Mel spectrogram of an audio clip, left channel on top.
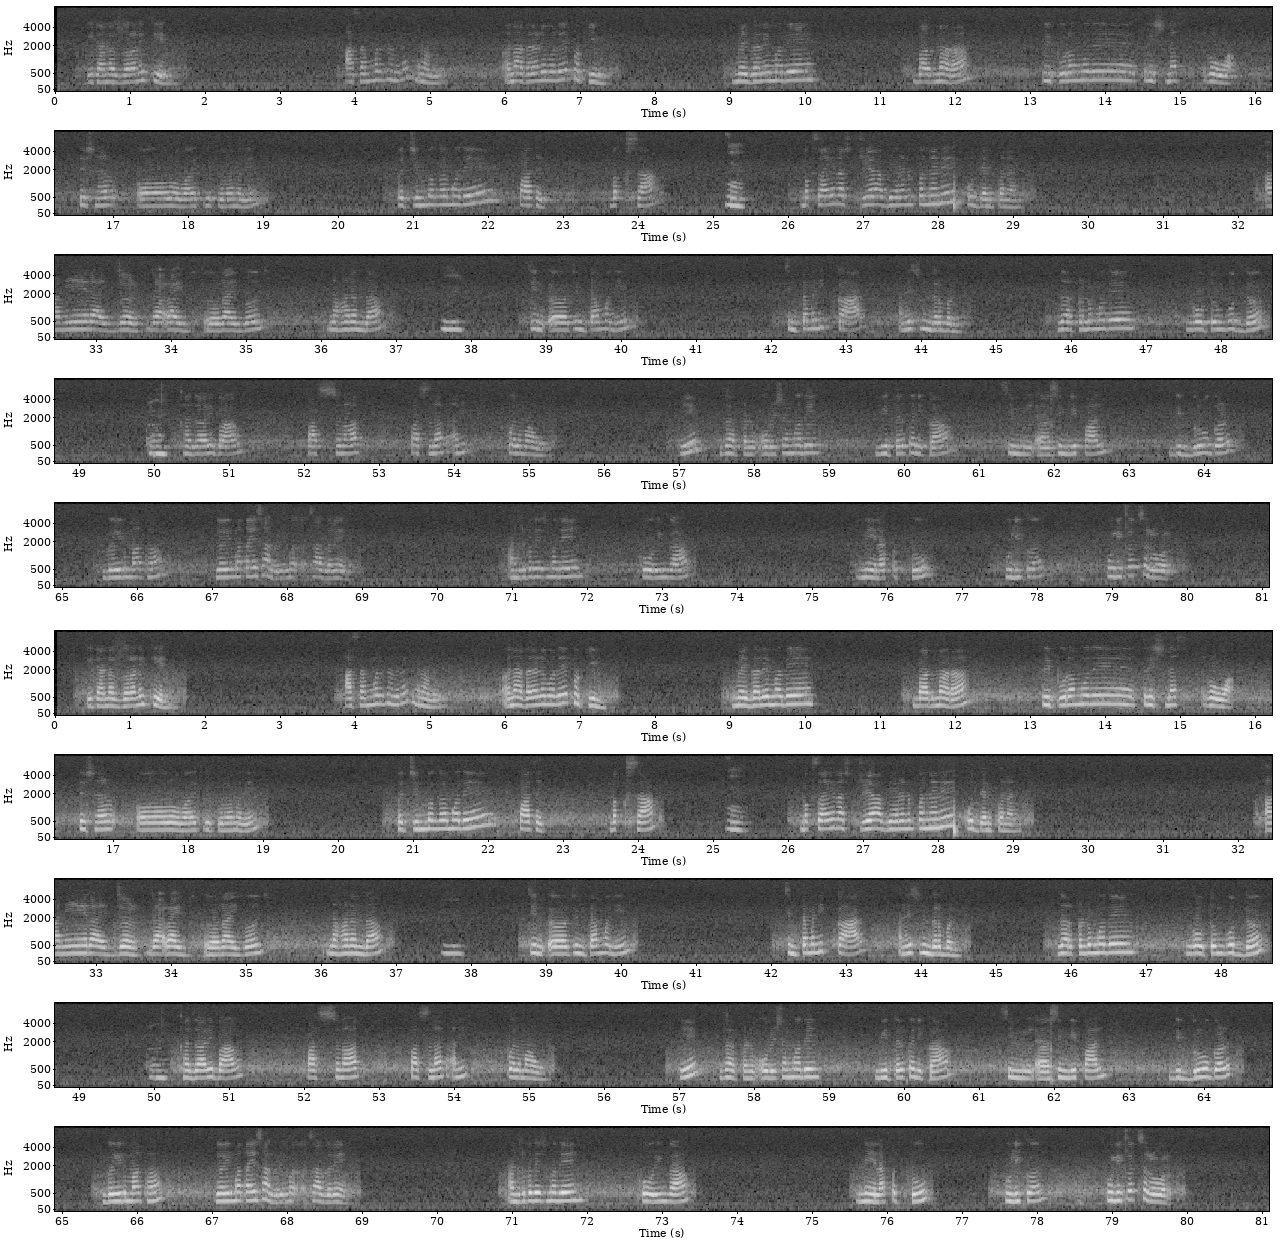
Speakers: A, on the right; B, on the left.
A: इटानगर आणि केन आसाममध्येध्ये झालं काय हनॉले नागालँडमध्येध्ये फकीम मेघालय मध्ये बादमारा त्रिपुरामध्ये त्रृष्णा रोवा त्रृष्णा रोवा आहे त्रिपुरामध्ये पश्चिम बंगालमध्ये पाच आहेत बघ. बसा
B: हम्म
A: बक्सा हे राष्ट्रीय अभयारण्यपणने उद्यानपण आहे. आणि रायड रा रायगंज महानंदा
B: हम्.
A: ि चिंतामणी चिंतामणी कार आणि सुंदरबन झारखंड मध्ये गौतम बुद्ध
B: हम्म हम्म
A: हजारीबाग पासनाथ पासनाथ आणि पलमाऊ ये झाल. पण ओडिसा मध्ये मी तर कनिका सिमी अ सेमी पाल दिध्रुगड गैर माथ हा गहीरमाथा हे सागरी सागर आहे. आंध्र प्रदेश मध्ये कोरिंगा नेलापट्टू पुुलीकर पुलिकच सरोवर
